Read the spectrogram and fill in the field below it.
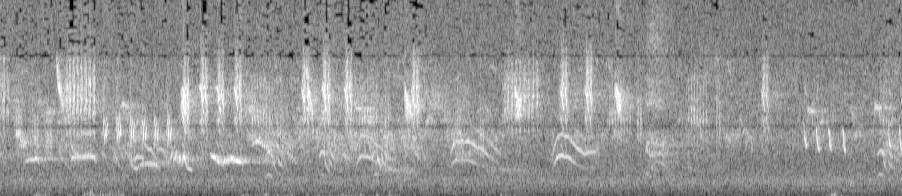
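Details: A migratory marsh warbler of dense waterside vegetation sings a jumbled, chattering song of clicks, trills and looping upslurred whistles, with a few louder rising notes in the middle.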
